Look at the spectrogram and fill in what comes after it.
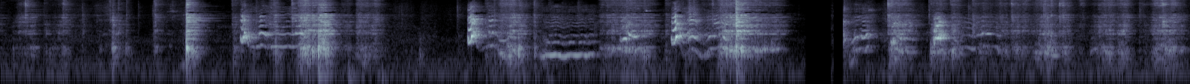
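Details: Eight-week-old husky/poodle mix puppy, female, playing with her dish: scattered high yips and wavering whiny vocal sounds between bursts of clattering dish noise, with brief quiet gaps.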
